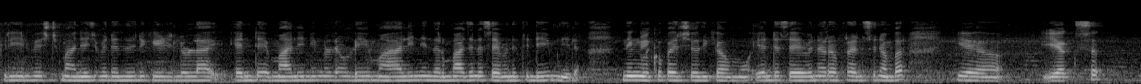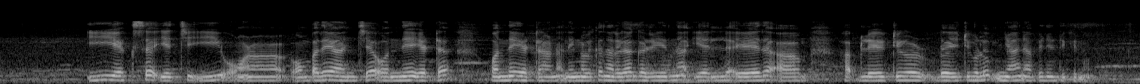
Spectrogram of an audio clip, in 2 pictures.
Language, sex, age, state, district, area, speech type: Malayalam, female, 45-60, Kerala, Idukki, rural, read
